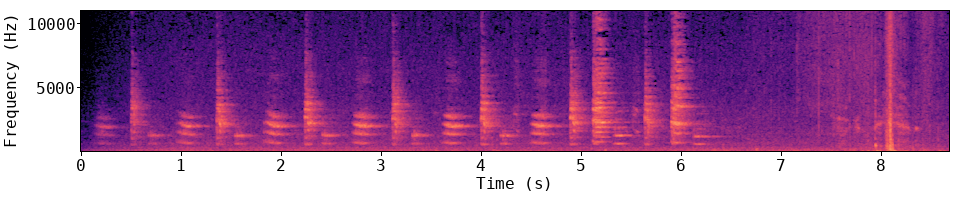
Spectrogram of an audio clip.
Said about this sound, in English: It sounds like a giant 2-foot chicken, all colourful, shouting at me through the window. But actually, I think I've seen it. It's actually small and grey and flecked and quite pretty.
